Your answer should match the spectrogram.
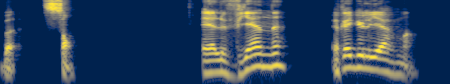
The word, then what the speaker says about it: viennent: Elles viennent régulièrement. No NT, not no viennent. Viennent. Okay? It's more like just the NT you don't pronounce.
